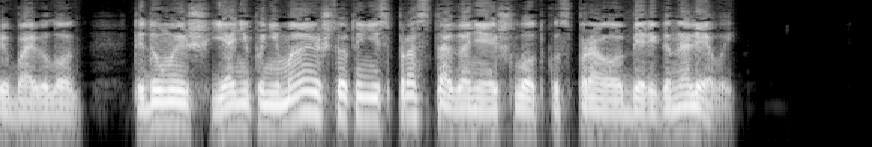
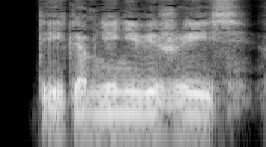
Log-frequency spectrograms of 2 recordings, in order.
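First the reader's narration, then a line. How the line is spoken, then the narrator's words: Hoarse. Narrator (Russian): хрипло сказал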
